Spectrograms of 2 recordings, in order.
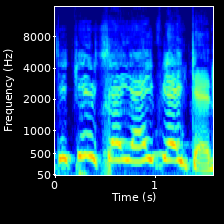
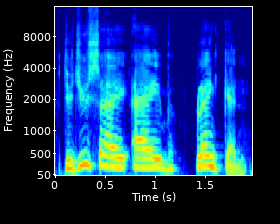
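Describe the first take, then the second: First: It has a little churlish, cheeky-monkey accent. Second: It has a different, non-cheeky accent.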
